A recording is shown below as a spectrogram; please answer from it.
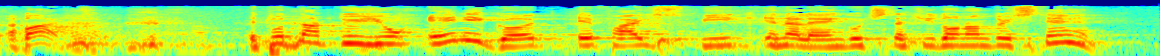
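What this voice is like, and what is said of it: Non-native English accent. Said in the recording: “My native language is not English, as you could tell.”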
